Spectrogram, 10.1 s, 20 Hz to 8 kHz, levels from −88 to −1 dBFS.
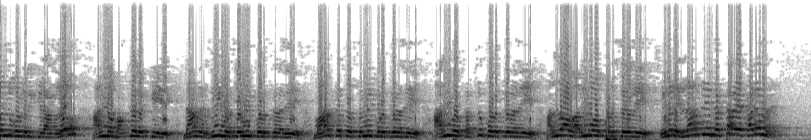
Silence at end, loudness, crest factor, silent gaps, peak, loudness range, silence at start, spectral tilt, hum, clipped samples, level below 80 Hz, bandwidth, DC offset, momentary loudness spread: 0.3 s; -8 LUFS; 8 dB; none; 0 dBFS; 1 LU; 0 s; -8 dB/octave; none; 7%; -26 dBFS; 8 kHz; 0.5%; 5 LU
